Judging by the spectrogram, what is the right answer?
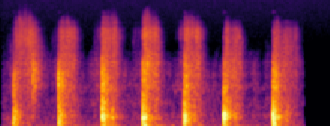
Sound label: steps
